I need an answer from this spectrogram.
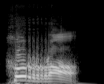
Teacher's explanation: Terangkat pangkal lidah, tebal. Hurra. Kita tak mengangkat pangkal lidah, hurra.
